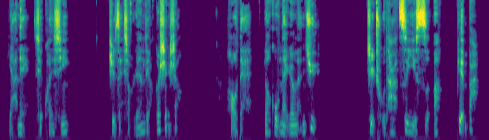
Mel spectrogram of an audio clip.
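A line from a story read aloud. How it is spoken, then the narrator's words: Low whisper in ear. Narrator (Chinese): 也是贴耳低声道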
